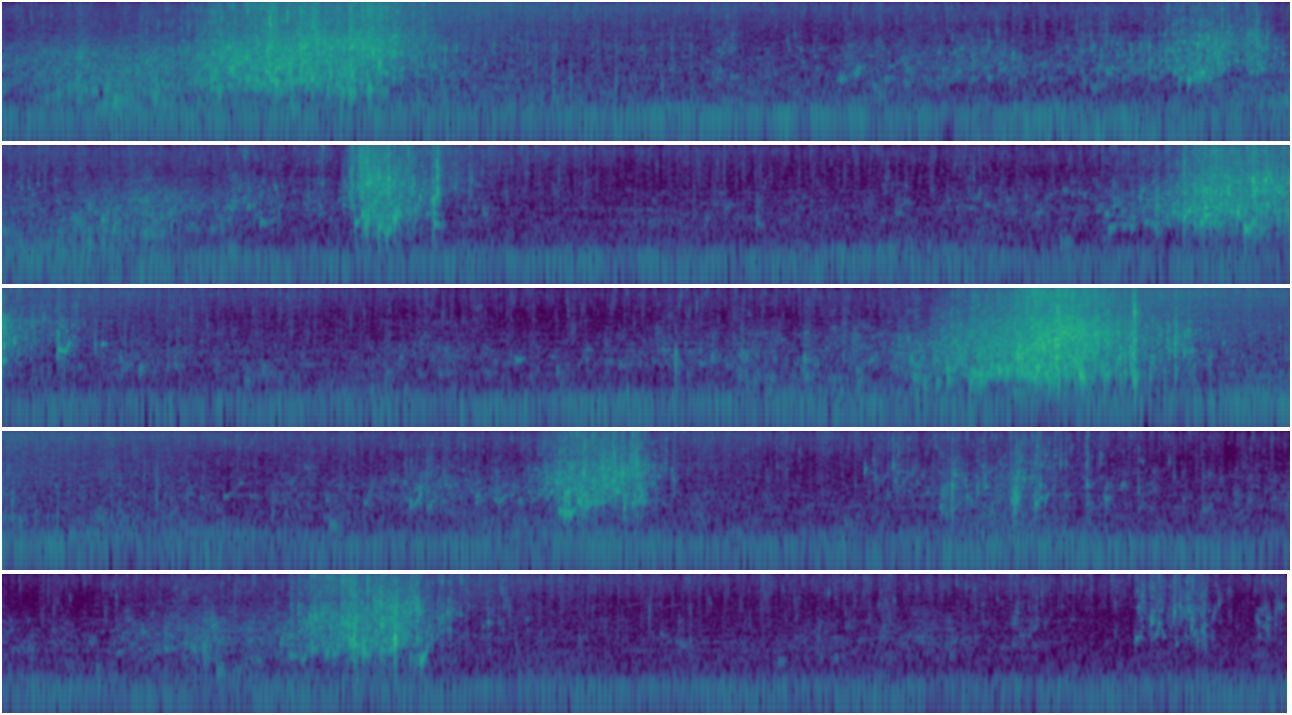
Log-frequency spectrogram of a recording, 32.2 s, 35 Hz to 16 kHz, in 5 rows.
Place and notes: {"title": "Nooda tee, Tallinn, Eesti - A rocky beach", "date": "2019-09-30 12:00:00", "description": "The waves land on a rocky beach. Further afield you can hear the road construction. Recorder: Zoom H6, MSH-6 mic capsule.", "latitude": "59.45", "longitude": "24.61", "altitude": "15", "timezone": "Europe/Tallinn"}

